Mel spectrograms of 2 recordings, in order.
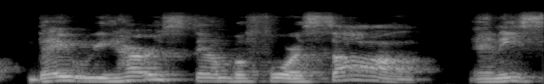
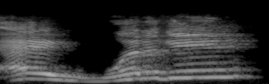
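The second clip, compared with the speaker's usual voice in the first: higher, slangy retelling of the soldiers; casual street paraphrase; 8 semitones higher, 3 dB quieter than usual. Retold or imitated. Preacher voicing Israel's soldiers, casual and higher. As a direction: toss it off like a guy on the corner. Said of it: "He like".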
